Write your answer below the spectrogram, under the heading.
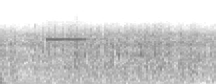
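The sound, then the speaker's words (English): A pocket alarm watch gives a single high-pitched electronic beep lasting under half a second, set against steady background noise. “What the hell is that noise? Oh, sorry. I've got a pocket alarm watch, and it keeps trying to tell me something.”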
